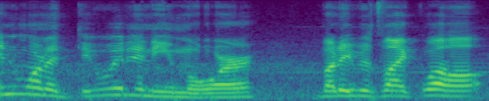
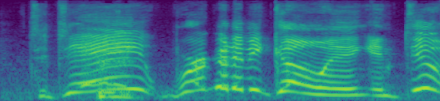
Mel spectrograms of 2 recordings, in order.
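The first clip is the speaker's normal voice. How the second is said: voice pitched way up; 10 semitones higher, 5 dB louder than usual. Imitating a generic kids' Minecraft influencer opening a video: generic kids' Minecraft influencer voice. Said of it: "the very generic, like, influencer, Minecrafter voice guy for kids".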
